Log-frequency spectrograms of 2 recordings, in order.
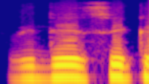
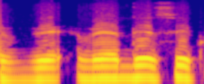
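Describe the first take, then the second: First: विदेशिक starting with i; wrong vowel. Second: वैदेशिक starting with ai; correct vowel. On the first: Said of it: "नहीं होता है". (विदेशिक में वि) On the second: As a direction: open वै in वैदेशिक. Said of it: "होता है". (वैदेशिक में वै) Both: Shown as a demonstration.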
